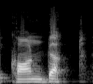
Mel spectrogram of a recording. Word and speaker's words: conduct: have an important word conduct experiments here conduct is a verb but the same word can also be an adjective then the pronunciation changes we have to say conduct conduct certificate means what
